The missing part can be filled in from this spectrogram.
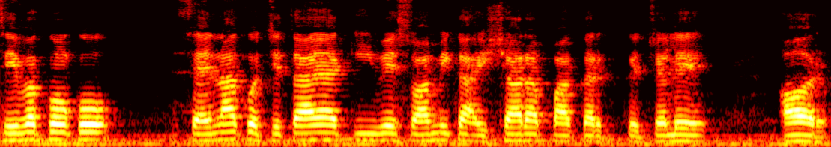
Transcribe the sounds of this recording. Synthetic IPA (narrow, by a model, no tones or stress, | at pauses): seːʋəkõko | sɛːnakot͡ʃɪt̪aːjakiʋeswaːmikaɪʃaːɾapaːkɐɾkt͡ʃɐle | ɔːɾ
